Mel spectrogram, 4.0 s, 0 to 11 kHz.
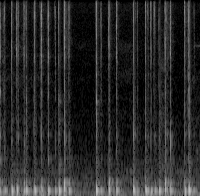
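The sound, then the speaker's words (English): Typing on a computer keyboard: many quick, crisp keystrokes in irregular bursts, with a brief pause partway through, fairly faint and heard alone. “also sent the sound of typing, which I think is such a perfect sound. It really is the definitive Type 5 sound.”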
